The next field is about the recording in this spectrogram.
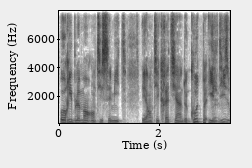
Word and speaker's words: Qutb: Alors ça, c'est Sayyid Qutb, j'ai du mal à prononcer. – Oui, Qutb.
